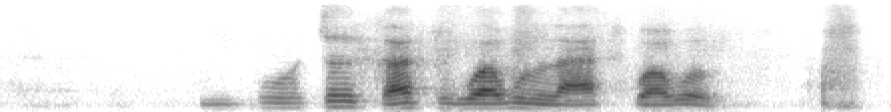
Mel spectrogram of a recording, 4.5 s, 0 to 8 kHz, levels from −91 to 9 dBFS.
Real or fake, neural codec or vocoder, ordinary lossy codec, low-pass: fake; codec, 24 kHz, 0.5 kbps, DualCodec; Opus, 16 kbps; 7.2 kHz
